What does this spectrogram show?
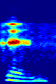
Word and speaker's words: Kuhn: Brian, Kuhn is pronounced Keen. What is it? Kuehn is pronounced Keen. Everybody messes Keen.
